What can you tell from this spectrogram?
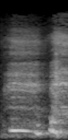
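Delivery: real burst of high laughter; high bursting laugh at the memory. Real, not acted. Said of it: "it was so funny".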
